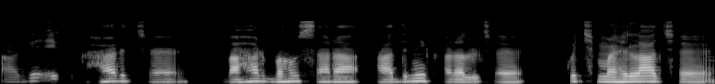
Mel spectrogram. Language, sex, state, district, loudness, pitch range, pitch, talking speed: Maithili, male, Bihar, Saharsa, -22 LUFS, 110-135 Hz, 120 Hz, 110 wpm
